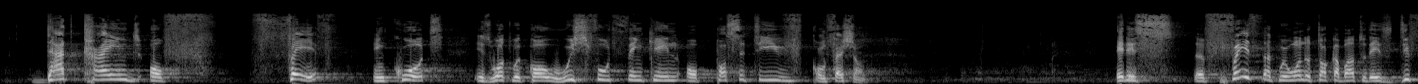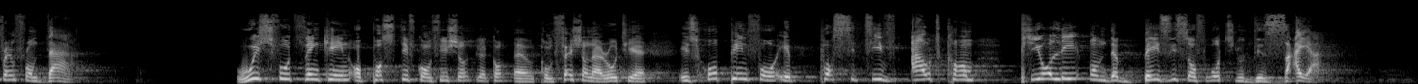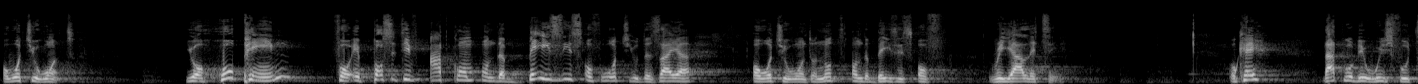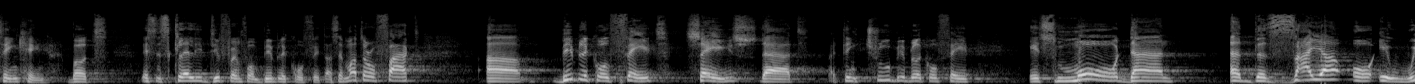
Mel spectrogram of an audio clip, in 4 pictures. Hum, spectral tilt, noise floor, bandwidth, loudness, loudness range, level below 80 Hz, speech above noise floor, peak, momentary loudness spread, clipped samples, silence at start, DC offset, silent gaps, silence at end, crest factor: none; -5.5 dB/octave; -74 dBFS; 11.5 kHz; -22 LUFS; 4 LU; -66 dBFS; 52 dB; -6 dBFS; 11 LU; under 0.1%; 0.35 s; under 0.1%; none; 0 s; 18 dB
